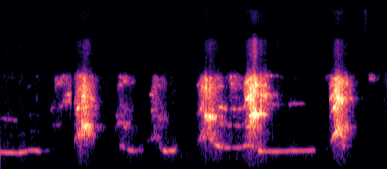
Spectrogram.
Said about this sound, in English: ignore the puppy playing.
